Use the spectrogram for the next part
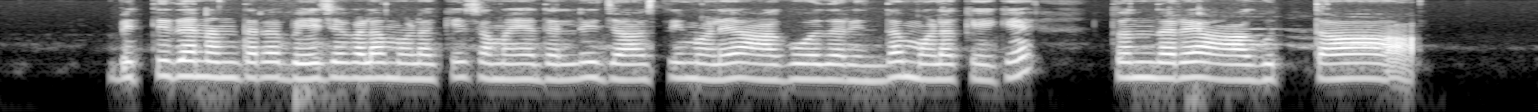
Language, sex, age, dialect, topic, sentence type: Kannada, female, 25-30, Central, agriculture, question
